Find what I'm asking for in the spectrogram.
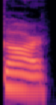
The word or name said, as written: gar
